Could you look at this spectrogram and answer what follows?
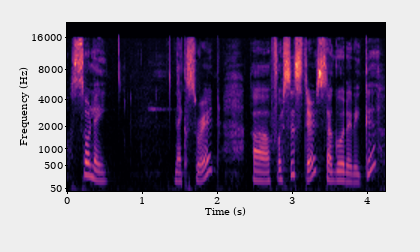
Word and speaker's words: soleil: Karasila vara L la neenga pronounce pannakura. And I L, Y polara sound pannam. Double L mai, so soleil.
